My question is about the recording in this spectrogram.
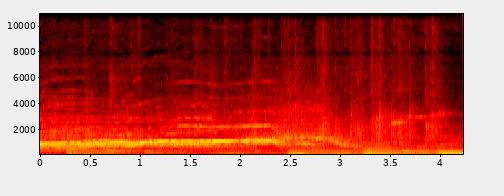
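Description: Solo piano playing slow, sustained chords, with several audience members whooping and cheering over it; the cheering fades out about three seconds in, leaving the piano alone.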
